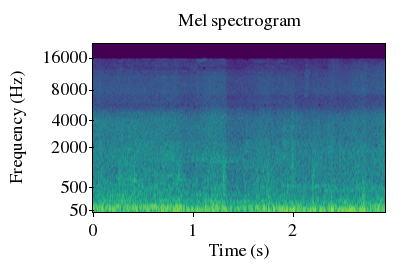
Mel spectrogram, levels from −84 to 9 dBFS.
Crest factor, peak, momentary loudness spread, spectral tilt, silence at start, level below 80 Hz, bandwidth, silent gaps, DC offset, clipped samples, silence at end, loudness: 14 dB; -2 dBFS; 2 LU; -6 dB/octave; 0 s; -16 dBFS; 16 kHz; none; under 0.1%; under 0.1%; 0 s; -17 LUFS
